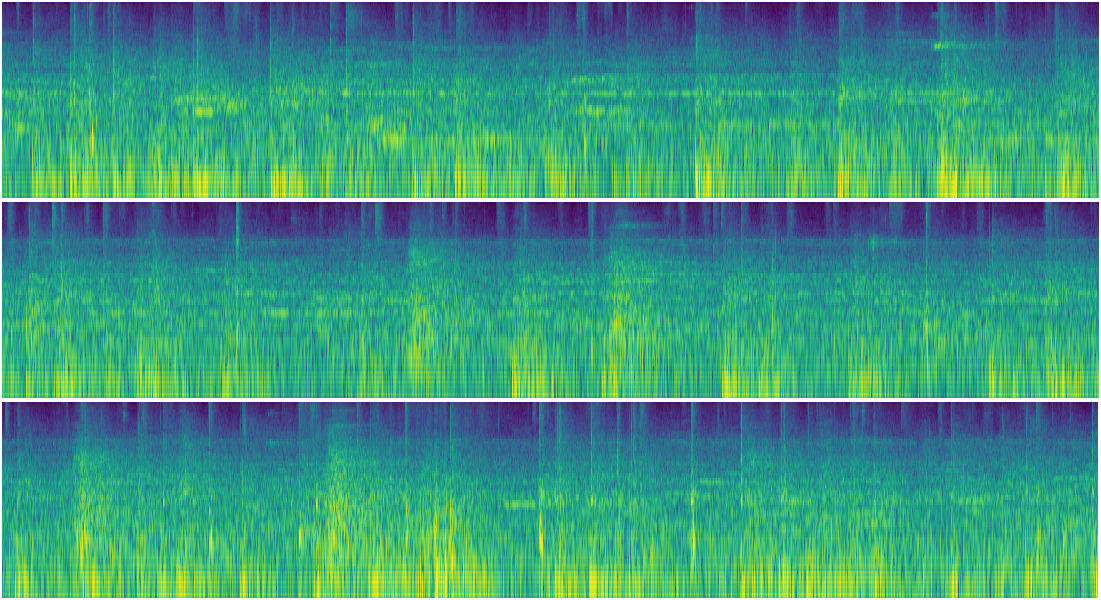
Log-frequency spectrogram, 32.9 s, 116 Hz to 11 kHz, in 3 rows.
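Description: Background music over basketballs bouncing and slapping into players' hands, with irregular thuds on the floor mats; the loudest thud comes about 26 seconds in.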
